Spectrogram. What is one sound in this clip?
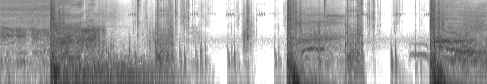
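A crossbow fires with a sharp thwack.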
